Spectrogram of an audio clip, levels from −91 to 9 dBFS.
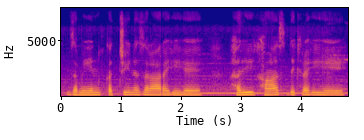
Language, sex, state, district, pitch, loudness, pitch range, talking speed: Hindi, female, Madhya Pradesh, Bhopal, 185 Hz, -16 LUFS, 180-190 Hz, 140 wpm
